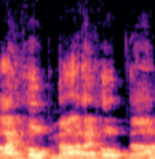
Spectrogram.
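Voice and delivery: high, loud American "I hope not"; hammed-up cheery American owner; mock American. Owner laughing off free pints in Carlisle, mock American. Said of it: "doing that good of an impression".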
